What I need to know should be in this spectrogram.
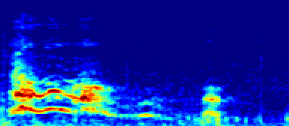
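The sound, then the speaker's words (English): A black Labrador–pit bull mix barks at the door of a home. There are two barks: the first is longer and louder, and the second is shorter and fainter. “A black lab pit bull mix named Animush barks at the door of Sandy Derrigan's home.”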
